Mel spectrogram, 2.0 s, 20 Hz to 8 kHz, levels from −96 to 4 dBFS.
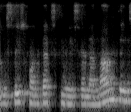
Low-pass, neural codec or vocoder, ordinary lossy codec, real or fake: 7.2 kHz; none; Opus, 24 kbps; real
